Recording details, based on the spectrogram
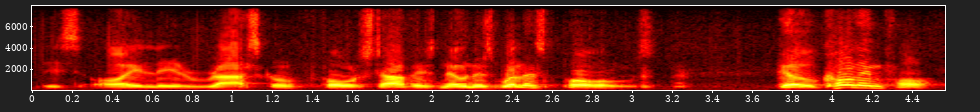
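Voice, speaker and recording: An actor playing a jovial, mocking young prince in old radio Shakespeare style. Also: male voice, fairly low pitch, very animated, measured pace, highs cut off, full character voice. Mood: amused, brisk. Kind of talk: 1930s radio Shakespeare acting.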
